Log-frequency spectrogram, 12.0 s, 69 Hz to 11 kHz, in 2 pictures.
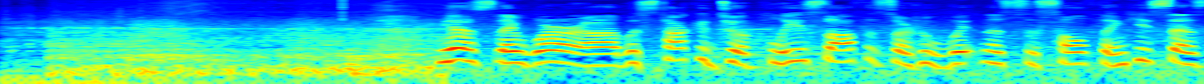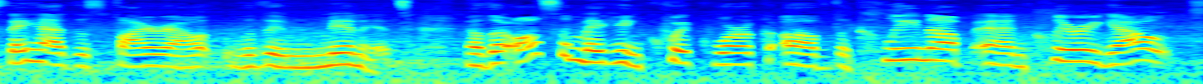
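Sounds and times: low engine-like rumble: 0.0s - 12.0s.

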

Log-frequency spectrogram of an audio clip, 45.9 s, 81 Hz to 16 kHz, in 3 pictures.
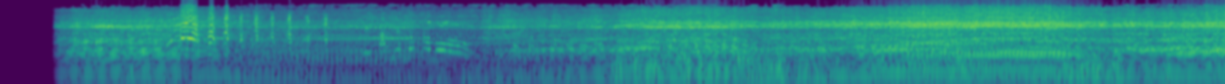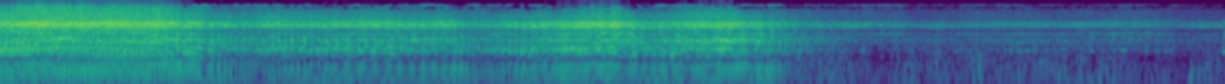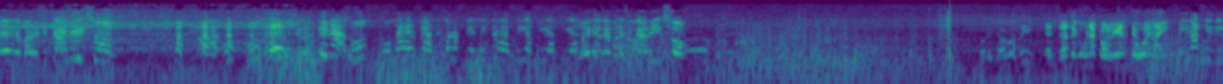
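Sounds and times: paramotor engine and propeller: 0.7s - 45.9s.

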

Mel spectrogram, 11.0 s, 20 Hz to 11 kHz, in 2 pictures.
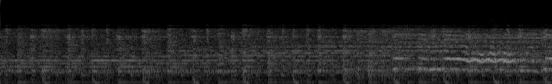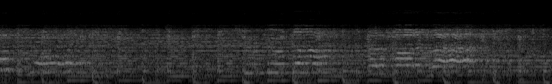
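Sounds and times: bass line: 0.0s - 11.0s
drum beat: 0.0s - 11.0s.

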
